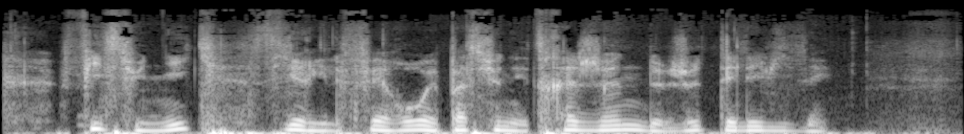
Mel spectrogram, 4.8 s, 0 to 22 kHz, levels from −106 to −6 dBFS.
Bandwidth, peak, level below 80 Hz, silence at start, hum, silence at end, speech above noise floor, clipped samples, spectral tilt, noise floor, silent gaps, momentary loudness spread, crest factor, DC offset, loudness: 11 kHz; -2 dBFS; -22 dBFS; 0.05 s; none; 0.2 s; 24 dB; under 0.1%; -6.5 dB/octave; -37 dBFS; none; 9 LU; 14 dB; under 0.1%; -16 LUFS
